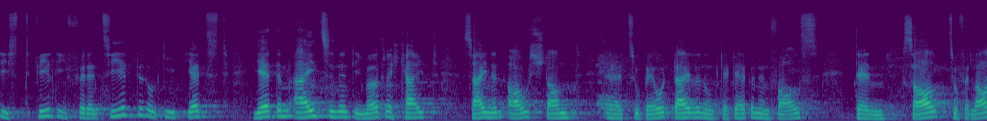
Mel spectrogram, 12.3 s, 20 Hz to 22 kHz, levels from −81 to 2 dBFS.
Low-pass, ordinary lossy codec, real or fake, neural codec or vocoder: 14.4 kHz; none; fake; autoencoder, 48 kHz, 128 numbers a frame, DAC-VAE, trained on Japanese speech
